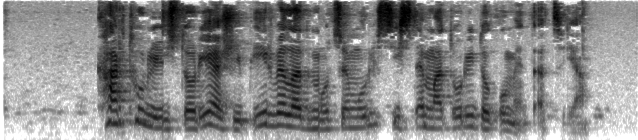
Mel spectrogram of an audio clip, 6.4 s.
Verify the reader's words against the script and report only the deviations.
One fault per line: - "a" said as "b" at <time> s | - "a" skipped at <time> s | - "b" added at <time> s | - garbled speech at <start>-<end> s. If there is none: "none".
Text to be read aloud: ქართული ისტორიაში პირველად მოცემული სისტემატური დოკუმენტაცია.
none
